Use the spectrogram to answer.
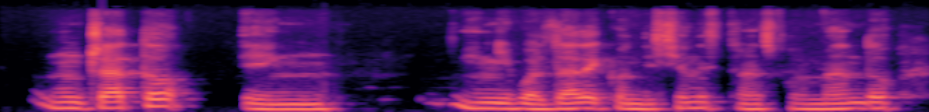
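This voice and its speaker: Somewhat breathy, a man speaks at a fairly slow pace in a dark, mellow tone with fairly even intonation. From Ecuador. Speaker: workshop lecturer. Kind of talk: online seminar lecture.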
